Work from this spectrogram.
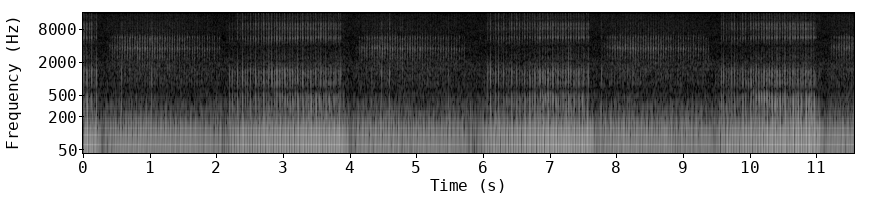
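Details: Domestic cat falling asleep near an open window in the sunlight, purring steadily: a deep, low rumble alternating in phases of roughly two seconds, each with brief quieter gaps between breaths, in a quiet indoor room.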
